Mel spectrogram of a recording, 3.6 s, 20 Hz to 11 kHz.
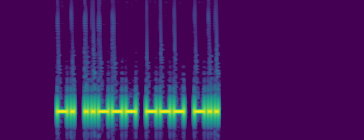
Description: Morse code, heard as a keyed tone, about 36 wpm, 700 Hz. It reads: N2OD
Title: USA Call Signs - 4 Characters - 35wpm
